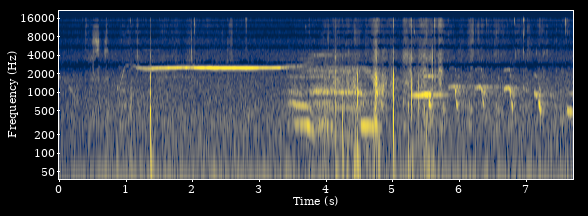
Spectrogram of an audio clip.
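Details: A bull elk bugles in the Wasatch with a long, high, steady whistle, then drops into lower tones and short grunts, as several bulls come in.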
